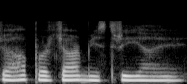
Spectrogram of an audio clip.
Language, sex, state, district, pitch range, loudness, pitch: Hindi, female, Arunachal Pradesh, Lower Dibang Valley, 190-205 Hz, -13 LUFS, 195 Hz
